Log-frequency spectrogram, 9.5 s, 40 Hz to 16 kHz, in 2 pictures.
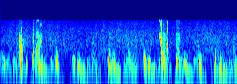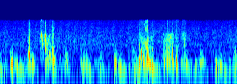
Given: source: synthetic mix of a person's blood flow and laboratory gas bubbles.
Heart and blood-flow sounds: Doppler ultrasound of blood flow; precordium
0.33-0.57 s: bubbles
0.62-0.83 s: bubbles
3.15-3.41 s: bubbles
3.50-3.60 s: bubbles
5.26-5.45 s: bubbles
5.53-5.85 s: bubbles
7.48-7.83 s: bubbles
7.99-8.32 s: bubbles
8.37-8.46 s: bubbles
From the record:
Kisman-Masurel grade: 223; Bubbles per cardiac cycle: several, 3 to 8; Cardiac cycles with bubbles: 10 to 50%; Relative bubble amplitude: loud (0.450 to 0.775); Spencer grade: 2 (many but less than half of the cardiac periods contain bubble signals, singularly or in groups); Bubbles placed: anywhere in the cardiac cycle

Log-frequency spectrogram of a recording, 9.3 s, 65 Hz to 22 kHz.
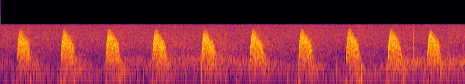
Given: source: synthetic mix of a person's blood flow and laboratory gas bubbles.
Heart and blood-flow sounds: Doppler ultrasound of blood flow; subclavian vein
no bubbles
From the record:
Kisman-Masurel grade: 000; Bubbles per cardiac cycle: 0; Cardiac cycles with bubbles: 0%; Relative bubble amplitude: no bubbles discernible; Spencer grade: 0 (complete lack of bubble signals)

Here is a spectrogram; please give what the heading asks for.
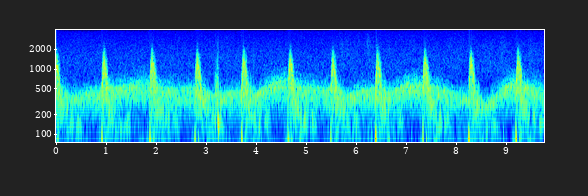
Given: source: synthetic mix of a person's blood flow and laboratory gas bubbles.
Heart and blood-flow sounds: Doppler ultrasound of blood flow; subclavian vein
3.16-3.29 s: bubbles
From the record:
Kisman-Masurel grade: 112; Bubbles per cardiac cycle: 1 to 2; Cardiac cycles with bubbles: 1 to 10%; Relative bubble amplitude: moderate (0.250 to 0.450); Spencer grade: 1 (occasional bubble signal discernible with the cardiac motion signal, with majority of cardiac periods free of bubbles); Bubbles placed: anywhere in the cardiac cycle

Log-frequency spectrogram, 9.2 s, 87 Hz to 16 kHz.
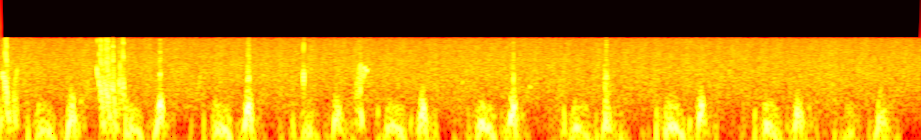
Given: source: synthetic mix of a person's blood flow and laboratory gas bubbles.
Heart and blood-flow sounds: Doppler ultrasound of blood flow; precordium
0.00-0.20 s: bubbles
0.93-1.29 s: bubbles
3.00-3.13 s: bubbles
3.54-3.69 s: bubbles
6.03-6.12 s: bubbles
From the record:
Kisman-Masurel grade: 123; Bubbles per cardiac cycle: 1 to 2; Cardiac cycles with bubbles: 10 to 50%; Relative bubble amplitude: loud (0.450 to 0.775); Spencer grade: 2 (many but less than half of the cardiac periods contain bubble signals, singularly or in groups); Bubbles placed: anywhere in the cardiac cycle

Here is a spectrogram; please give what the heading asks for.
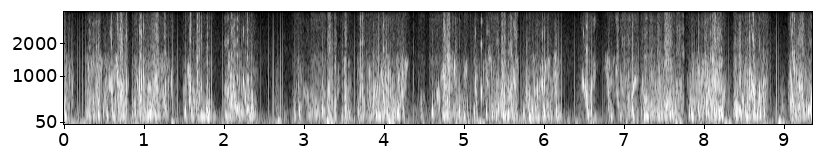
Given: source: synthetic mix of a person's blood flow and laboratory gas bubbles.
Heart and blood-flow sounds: Doppler ultrasound of blood flow; subclavian vein
0.00-0.14 s: bubbles
0.25-1.38 s: bubbles
1.47-1.91 s: bubbles
1.98-2.43 s: bubbles
2.84-3.61 s: bubbles
3.66-4.31 s: bubbles
4.42-4.51 s: bubbles
4.55-6.23 s: bubbles
6.44-6.67 s: bubbles
6.73-8.29 s: bubbles
8.35-8.83 s: bubbles
9.04-9.36 s: bubbles
From the record:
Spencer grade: 4 (maximum detectable bubble signal sounding continuously throughout systole and diastole of every cardiac period, and overriding the amplitude of the normal cardiac signals); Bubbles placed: anywhere in the cardiac cycle

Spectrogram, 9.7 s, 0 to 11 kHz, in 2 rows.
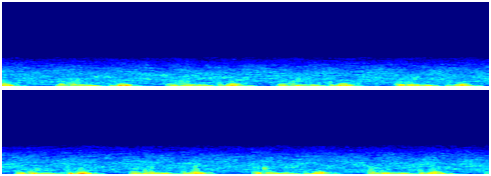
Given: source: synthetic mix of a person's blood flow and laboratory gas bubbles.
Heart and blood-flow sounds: Doppler ultrasound of blood flow; precordium
7.49-7.65 s: bubbles
From the record:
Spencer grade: 1 (occasional bubble signal discernible with the cardiac motion signal, with majority of cardiac periods free of bubbles); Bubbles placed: only in the low amplitude regions of the cardiac cycle

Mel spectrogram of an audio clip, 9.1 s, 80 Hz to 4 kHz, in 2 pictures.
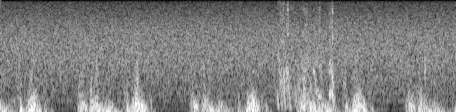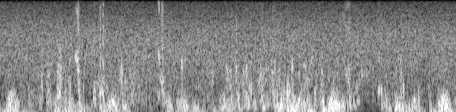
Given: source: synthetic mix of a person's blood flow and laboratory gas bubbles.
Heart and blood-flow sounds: Doppler ultrasound of blood flow; precordium
2.75-3.38 s: bubbles
5.23-5.87 s: bubbles
6.12-6.26 s: bubbles
6.62-6.71 s: bubbles
6.75-7.82 s: bubbles
7.95-8.26 s: bubbles
8.31-8.41 s: bubbles
8.56-8.63 s: bubbles
8.66-8.79 s: bubbles
From the record:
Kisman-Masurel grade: 332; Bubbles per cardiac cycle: rolling drumbeat, 9 or more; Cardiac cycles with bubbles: 50 to 99%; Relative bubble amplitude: moderate (0.250 to 0.450); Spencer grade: 3 (all of the cardiac periods contain showers or single bubble signals, but not dominating or overriding the cardiac motion signals); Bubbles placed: only in the low amplitude regions of the cardiac cycle

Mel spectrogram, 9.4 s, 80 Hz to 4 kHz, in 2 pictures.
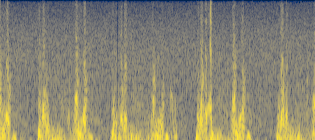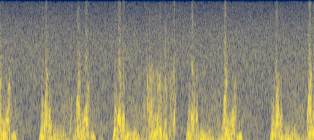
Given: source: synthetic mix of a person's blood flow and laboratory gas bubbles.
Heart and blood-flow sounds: Doppler ultrasound of blood flow; precordium
1.15-1.23 s: bubbles
2.53-2.69 s: bubbles
3.08-3.23 s: bubbles
6.91-7.39 s: bubbles
From the record:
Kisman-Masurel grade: 123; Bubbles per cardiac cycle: 1 to 2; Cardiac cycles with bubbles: 10 to 50%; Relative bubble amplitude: loud (0.450 to 0.775); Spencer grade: 2 (many but less than half of the cardiac periods contain bubble signals, singularly or in groups); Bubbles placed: anywhere in the cardiac cycle

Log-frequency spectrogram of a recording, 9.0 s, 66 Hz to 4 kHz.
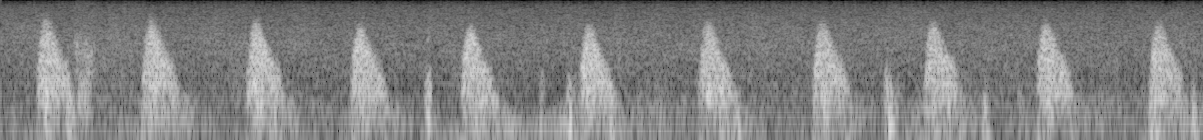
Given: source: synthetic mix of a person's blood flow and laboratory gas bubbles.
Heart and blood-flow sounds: Doppler ultrasound of blood flow; subclavian vein
0.54-0.72 s: bubbles
From the record:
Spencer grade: 1 (occasional bubble signal discernible with the cardiac motion signal, with majority of cardiac periods free of bubbles); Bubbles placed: anywhere in the cardiac cycle

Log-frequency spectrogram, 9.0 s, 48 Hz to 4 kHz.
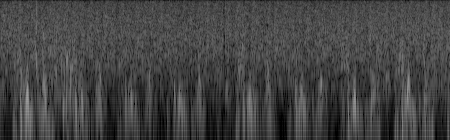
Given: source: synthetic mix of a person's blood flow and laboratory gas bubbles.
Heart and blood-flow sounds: Doppler ultrasound of blood flow; precordium
0.67-0.81 s: bubbles
1.07-1.14 s: bubbles
1.19-1.48 s: bubbles
From the record:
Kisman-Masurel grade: 211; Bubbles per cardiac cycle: several, 3 to 8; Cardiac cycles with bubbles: 1 to 10%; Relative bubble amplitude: barely perceptible (0.100 to 0.250); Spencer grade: 1 (occasional bubble signal discernible with the cardiac motion signal, with majority of cardiac periods free of bubbles); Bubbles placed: only in the low amplitude regions of the cardiac cycle

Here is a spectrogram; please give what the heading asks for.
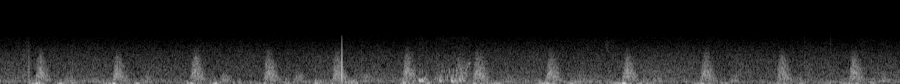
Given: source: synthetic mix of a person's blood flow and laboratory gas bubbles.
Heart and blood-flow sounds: Doppler ultrasound of blood flow; subclavian vein
4.17-4.29 s: bubbles
4.33-4.71 s: bubbles
From the record:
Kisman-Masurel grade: 211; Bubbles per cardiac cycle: several, 3 to 8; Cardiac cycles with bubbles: 1 to 10%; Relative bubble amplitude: barely perceptible (0.100 to 0.250); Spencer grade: 1 (occasional bubble signal discernible with the cardiac motion signal, with majority of cardiac periods free of bubbles); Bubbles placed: anywhere in the cardiac cycle

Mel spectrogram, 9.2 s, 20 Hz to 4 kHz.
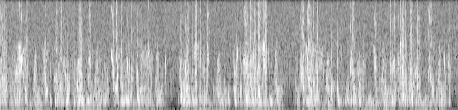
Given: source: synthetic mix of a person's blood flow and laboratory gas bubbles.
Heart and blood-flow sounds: Doppler ultrasound of blood flow; precordium
0.00-0.58 s: bubbles
0.82-1.86 s: bubbles
1.99-3.05 s: bubbles
3.26-3.35 s: bubbles
3.54-4.20 s: bubbles
4.52-5.48 s: bubbles
5.96-6.51 s: bubbles
6.56-7.32 s: bubbles
7.44-7.62 s: bubbles
7.77-8.45 s: bubbles
8.54-8.76 s: bubbles
8.85-9.02 s: bubbles
From the record:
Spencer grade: 4 (maximum detectable bubble signal sounding continuously throughout systole and diastole of every cardiac period, and overriding the amplitude of the normal cardiac signals); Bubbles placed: only in the low amplitude regions of the cardiac cycle

